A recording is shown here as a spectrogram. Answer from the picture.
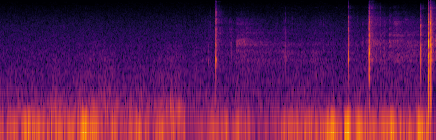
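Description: Shotgun shots some way off: one crack with a short echo about halfway through, then two in quick succession near the end. A low rumble comes before them.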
